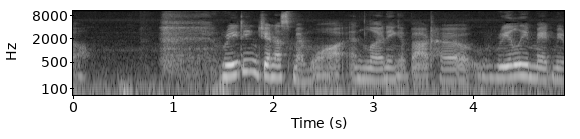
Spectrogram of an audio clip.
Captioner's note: sighs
